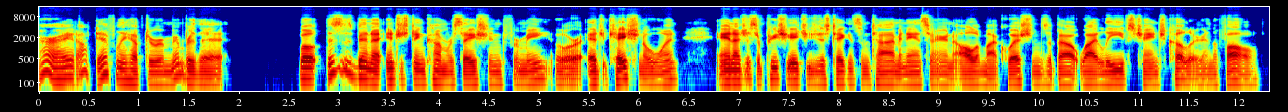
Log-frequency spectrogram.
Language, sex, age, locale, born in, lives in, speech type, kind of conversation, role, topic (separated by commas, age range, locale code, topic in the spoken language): English, male, 35-39, en-US, United States, United States, read, expert-assistant, asker, What causes leaves to change color in the fall and how does it affect nature?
